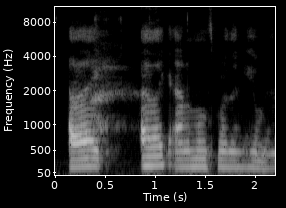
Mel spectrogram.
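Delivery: soft, acted socialite heiress voice. Explaining a little shimmy to the other speaker, doing a Paris Hilton impression. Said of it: "You do that voice very well".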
